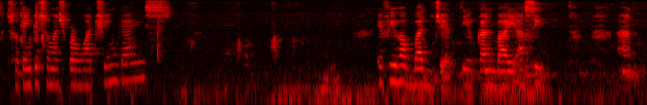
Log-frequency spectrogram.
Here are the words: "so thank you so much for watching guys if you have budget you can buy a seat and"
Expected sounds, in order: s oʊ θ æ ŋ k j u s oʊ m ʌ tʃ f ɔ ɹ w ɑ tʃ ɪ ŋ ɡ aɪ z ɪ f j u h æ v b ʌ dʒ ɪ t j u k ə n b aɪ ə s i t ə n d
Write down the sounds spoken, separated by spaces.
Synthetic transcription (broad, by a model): s oʊ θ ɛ ŋ k j u s oʊ m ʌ tʃ f ɔ ɹ w ɑ tʃ ɪ ŋ ɡ aɪ s ɪ f j u h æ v b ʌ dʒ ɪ t j u k ə n b aɪ ə s i t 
